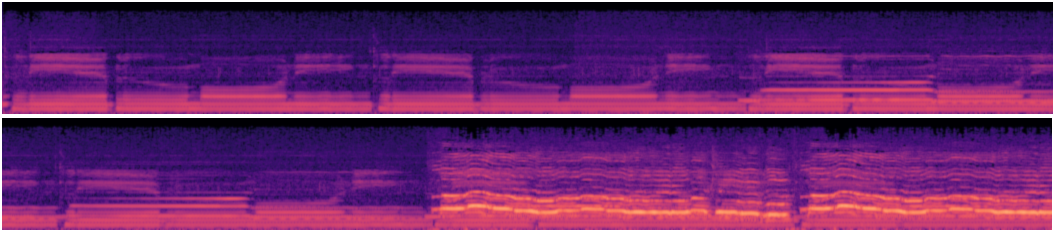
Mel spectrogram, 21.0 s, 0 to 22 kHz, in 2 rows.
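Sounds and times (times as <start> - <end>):
choir singing: 0.0 - 21.0
descant soprano singing: 6.4 - 21.0.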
